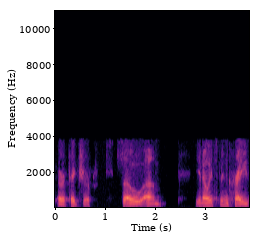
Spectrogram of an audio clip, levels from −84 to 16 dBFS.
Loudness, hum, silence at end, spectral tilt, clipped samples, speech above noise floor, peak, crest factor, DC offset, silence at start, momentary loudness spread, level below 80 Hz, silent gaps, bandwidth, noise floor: -22 LUFS; none; 0 s; -10.5 dB/octave; under 0.1%; 39 dB; -6 dBFS; 18 dB; under 0.1%; 0.05 s; 13 LU; -58 dBFS; none; 4 kHz; -60 dBFS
